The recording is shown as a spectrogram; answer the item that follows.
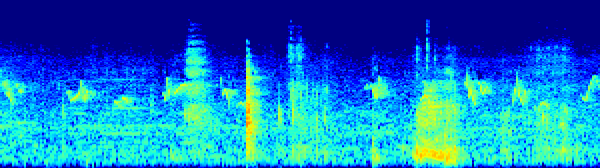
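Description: Birds chirping in short scattered calls, with one sharp knock about two and a half seconds in and a brief low voiced sound about four seconds in.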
